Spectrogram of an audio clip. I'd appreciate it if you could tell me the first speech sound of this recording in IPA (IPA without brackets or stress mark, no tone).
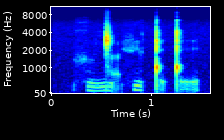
x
